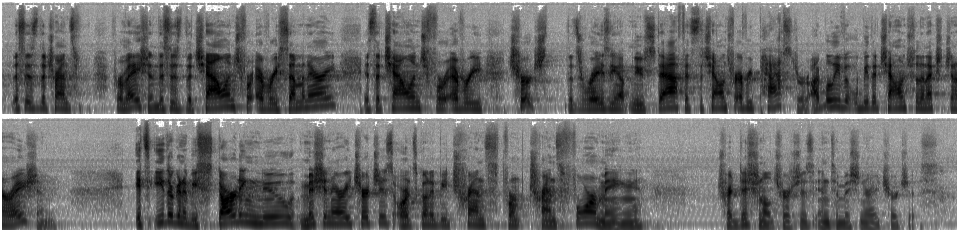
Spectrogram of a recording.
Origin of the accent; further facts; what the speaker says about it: California, United States; But I'm from California. We'd have turned those suckers into condos years ago.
